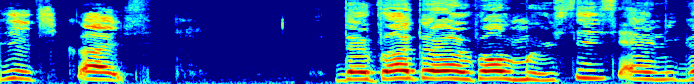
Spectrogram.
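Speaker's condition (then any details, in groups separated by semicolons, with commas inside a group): Cerebral palsy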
